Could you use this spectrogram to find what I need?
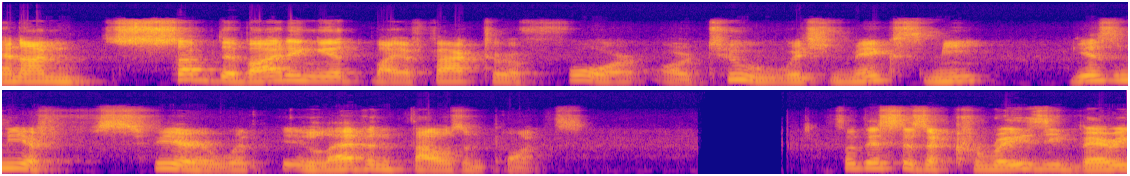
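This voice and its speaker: Somewhat breathy, a man talks at a moderate pace with a fairly high pitch. His pitch varies in an ordinary way. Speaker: professor. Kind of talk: lecture. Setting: video call. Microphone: video call.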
